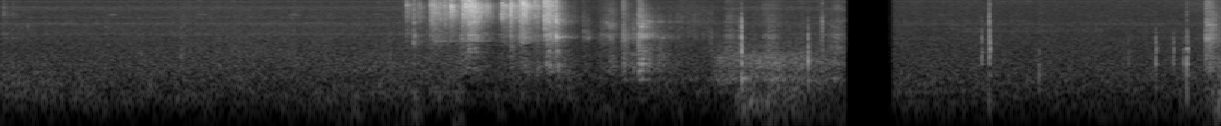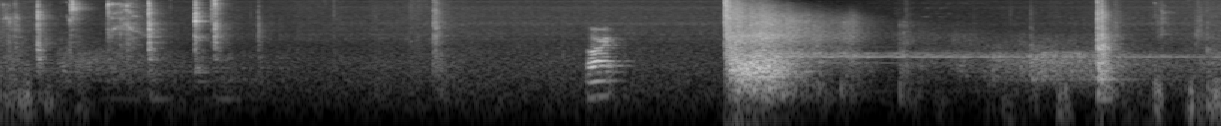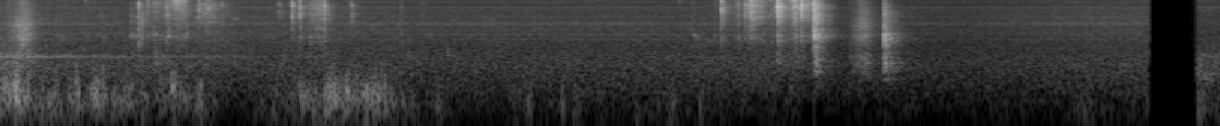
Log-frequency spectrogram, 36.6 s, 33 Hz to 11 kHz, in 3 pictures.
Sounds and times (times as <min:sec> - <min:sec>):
Speech: 0:18.0 - 0:18.6.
